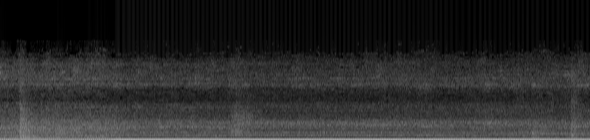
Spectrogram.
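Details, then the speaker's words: Copart Pontiac Grand Prix after new valve cover gaskets and upper and lower intake gaskets: engine catches, then settles into a steady, even low idle with no misses, ticks or knocks; healthy. "I've had her running for a good minute and I remembered you tighten that up"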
